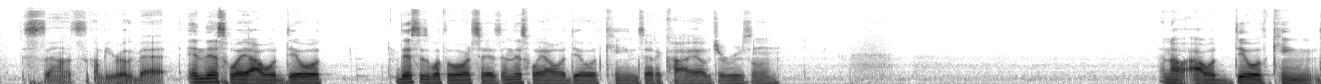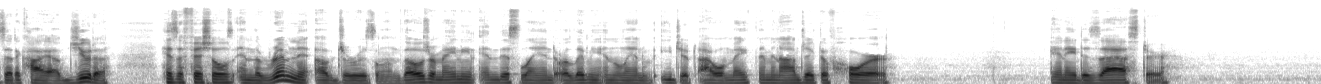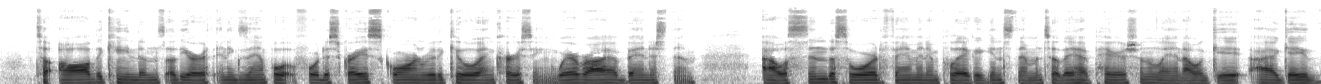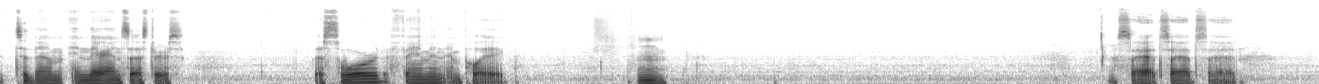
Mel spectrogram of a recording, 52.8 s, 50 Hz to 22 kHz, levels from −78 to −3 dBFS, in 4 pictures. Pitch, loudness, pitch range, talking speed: 100 Hz, -20 LUFS, 95-105 Hz, 145 wpm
